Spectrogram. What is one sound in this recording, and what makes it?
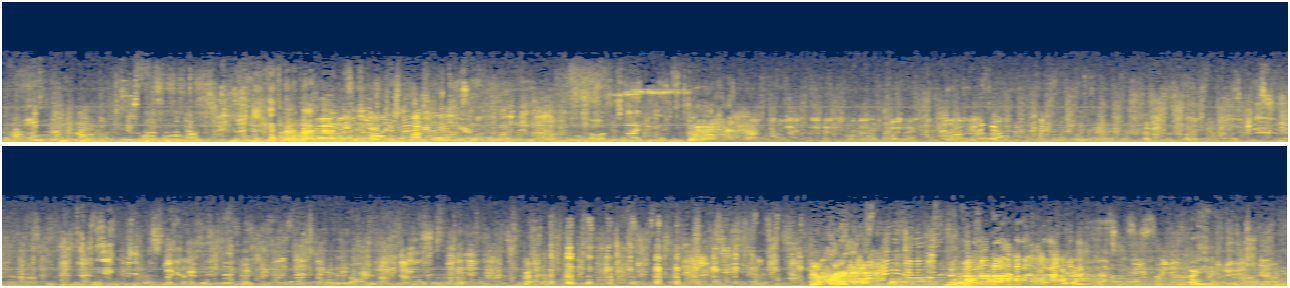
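A crowd of men and women chatter and laugh nearby outdoors.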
